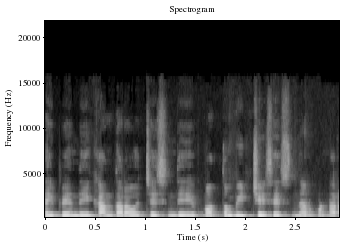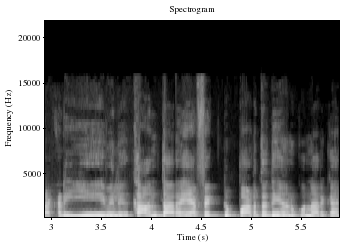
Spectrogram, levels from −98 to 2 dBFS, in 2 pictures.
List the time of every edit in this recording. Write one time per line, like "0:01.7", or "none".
0:03.8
